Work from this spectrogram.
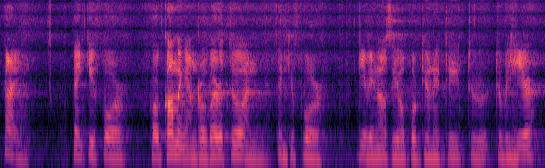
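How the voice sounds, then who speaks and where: A man from Cuba with a Cuban Spanish accent, a chef speaking on a panel at a public event. He talks in a thoughtful, measured way, with pauses. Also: mid-range voice, steady tone, bright, forceful tone, low-quality recording. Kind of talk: panel talk. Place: museum event hall.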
